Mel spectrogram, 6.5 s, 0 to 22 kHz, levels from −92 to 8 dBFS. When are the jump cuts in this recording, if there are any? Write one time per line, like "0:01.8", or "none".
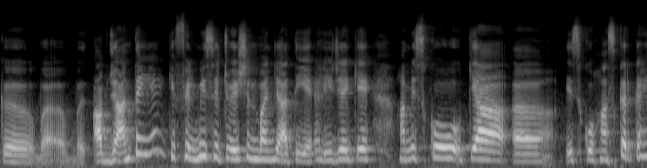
0:03.2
